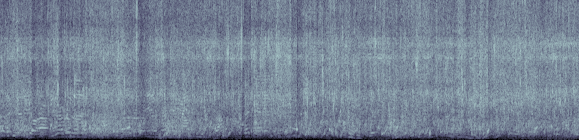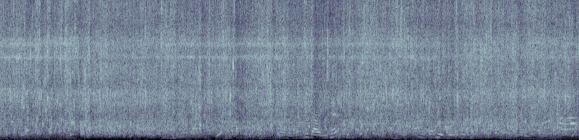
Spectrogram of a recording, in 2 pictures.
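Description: A school of cá he barbs splashing at the water's surface as they feed on pellets thrown to them: a steady mass of small splashes.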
